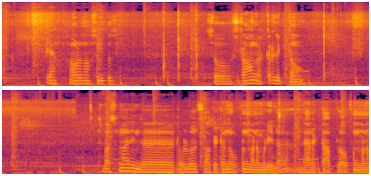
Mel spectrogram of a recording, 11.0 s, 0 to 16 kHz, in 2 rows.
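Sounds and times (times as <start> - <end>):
background music: 0.0 - 11.0
man talking: 0.5 - 1.9, 3.0 - 4.7, 6.9 - 11.0.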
